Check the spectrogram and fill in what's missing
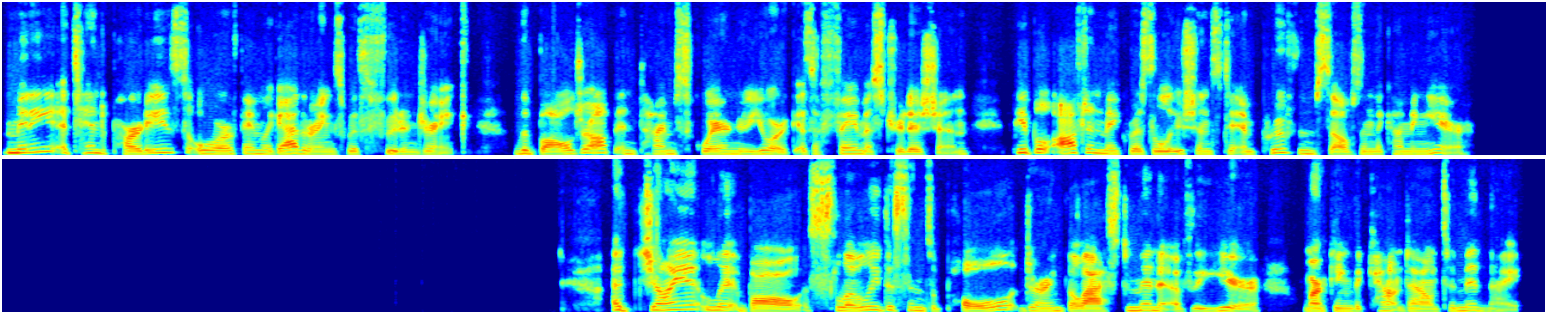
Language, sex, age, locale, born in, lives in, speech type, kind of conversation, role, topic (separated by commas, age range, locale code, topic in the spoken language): English, female, 25-29, en-US, United States, United States, read, expert-assistant, expert, How do different cultures celebrate the new year?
